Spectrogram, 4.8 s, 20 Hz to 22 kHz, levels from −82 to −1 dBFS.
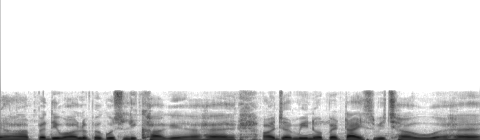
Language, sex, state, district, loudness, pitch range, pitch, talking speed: Hindi, male, Jharkhand, Garhwa, -16 LUFS, 120-130 Hz, 125 Hz, 185 wpm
